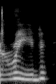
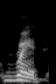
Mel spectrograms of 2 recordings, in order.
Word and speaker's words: read: Queda, lo único que cambia es su pronunciación. En presente se dice read y en pasado y pasado participio read.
